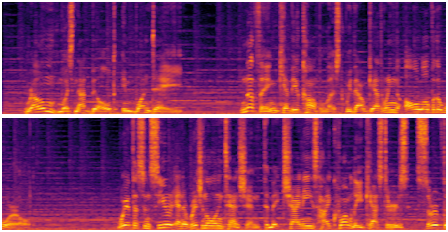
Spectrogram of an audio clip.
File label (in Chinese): 英男 美式 专题 中年音色 浑厚大气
